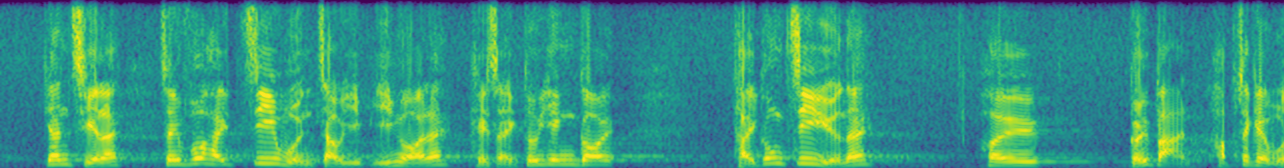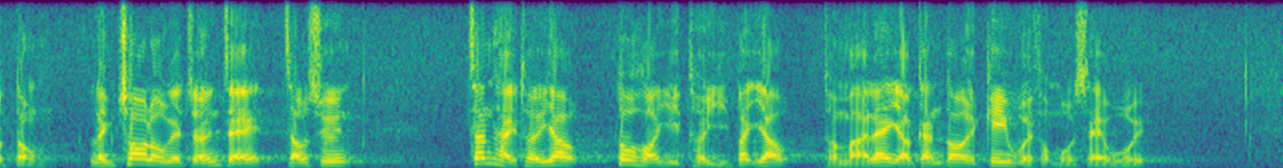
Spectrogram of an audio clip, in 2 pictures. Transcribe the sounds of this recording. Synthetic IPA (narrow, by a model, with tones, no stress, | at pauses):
jɐ˥nt͡sʰiː˨˧lɛː˥t͡sɪ˧ŋfuː˨˥ɦɐ˨˥jt͡siː˥wuː˨˩nt͡sɐ˨wjiː˨p̚jiː˨˧ŋɔː˨jlɛː˥kʰe˨˩jsɐ˨t̚jɪ˨k̚t̪o˥wjɪ˥ŋkɔː˥j | t̪ʰɐ˨˩jkʊ˥ŋt͡siː˥jyː˨˩nlɛː˥ | hɵ˧ɥ | kɵ˨˥ɥpa̰ː˨nhɐ˨p̚sɪ˥k̬ːɛː˧wuː˨˩t̪ʊ˨˩ŋ | lɪ˨ŋt͡sʰɔː˥lo˨wkɛː˧t͡ʃœː˨˥ŋt͡sɛː˨˥t͡sɐ˨wsyː˧n | t͡sɐ˥nɦɐ˨jt̪ʰɵ˧ɥjɐ˥wt̪o˥wɦɔː˨˥jiː˨˧t̪ʰɵ˧ɥjiː˨˩pɐ˥t̚jɐ˥wt̪ʰʊ˨˩ŋmaː˨˩jlɛː˥jɐ˨˧wkɐ˧ŋt̪ɔː˥kɛː˧ke˥jwuː˨jfʊ˨k̚mo˨˩wsɛː˨˧wuː˨˥j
